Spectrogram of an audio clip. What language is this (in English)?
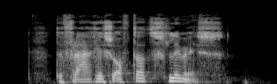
Western Frisian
